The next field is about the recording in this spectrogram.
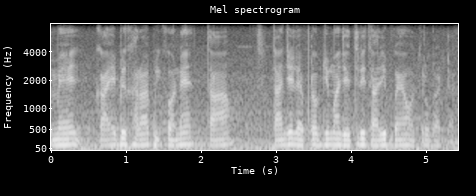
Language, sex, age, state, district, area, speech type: Sindhi, male, 18-30, Rajasthan, Ajmer, urban, spontaneous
